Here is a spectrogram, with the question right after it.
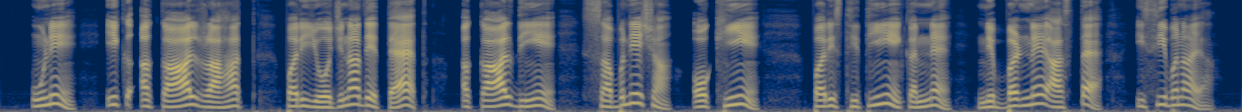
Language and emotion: Dogri, neutral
